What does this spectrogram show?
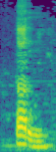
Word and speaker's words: tarwi: Tarwi.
